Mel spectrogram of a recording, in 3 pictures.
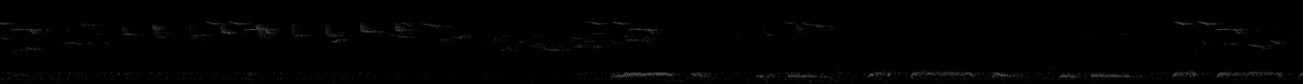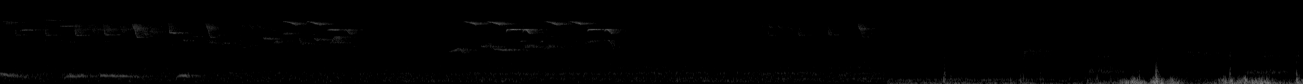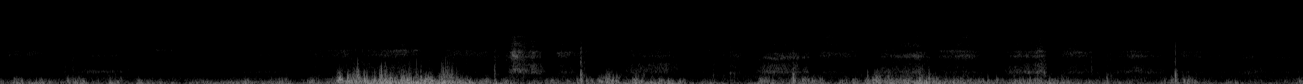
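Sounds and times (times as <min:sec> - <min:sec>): small birds chirping and trilling: 0:00.0 - 0:21.9.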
